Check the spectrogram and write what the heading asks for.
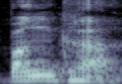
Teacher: تو اس کے اندر نون پڑ جاتا ہے لیکن چھپ جاتا ہے. اور وہ جو ہے نا اسی کو اخفاء کہتے ہیں کہ چھپانا.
